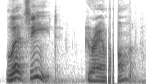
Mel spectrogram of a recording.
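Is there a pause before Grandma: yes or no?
yes. There is a pause before Grandma.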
